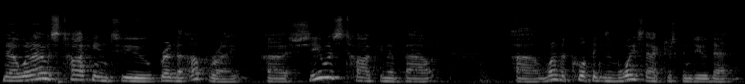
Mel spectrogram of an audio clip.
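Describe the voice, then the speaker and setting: An animated, joking interview host trades questions with a guest, words tumbling over restarts. The voice sits mid-range and rings in a roomy, echoey space. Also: mid-range voice, normal speed. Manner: animated, jokey, stumbling restarts. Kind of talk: casual interview chat.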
